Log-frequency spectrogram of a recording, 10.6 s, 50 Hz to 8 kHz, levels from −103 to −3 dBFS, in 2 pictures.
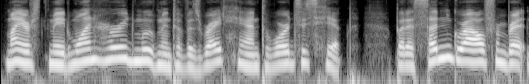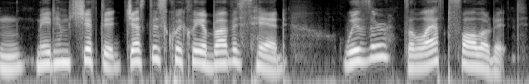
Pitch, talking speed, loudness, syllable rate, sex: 175 Hz, 185 wpm, -17 LUFS, 5.0 syllables/s, male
